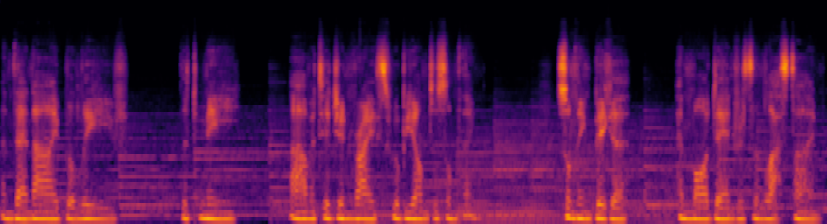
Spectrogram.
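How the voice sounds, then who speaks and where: Guy playing a serious investigator man telling his case in an audio drama, grave n deliberate, normal pitch, music playing behind. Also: fairly even intonation, muffled recording, natural voice. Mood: grave, apprehensive. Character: earnest male investigator recounting a dangerous occult case.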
